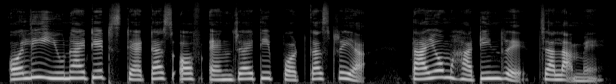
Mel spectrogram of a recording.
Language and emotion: Santali, neutral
